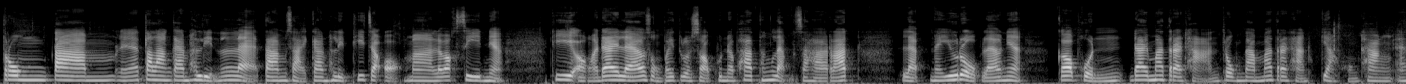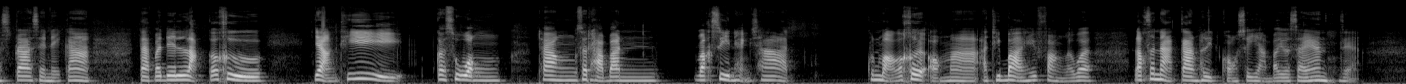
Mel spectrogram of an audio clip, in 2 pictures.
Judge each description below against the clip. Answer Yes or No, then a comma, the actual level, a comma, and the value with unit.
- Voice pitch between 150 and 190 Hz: Yes, medium, 185 Hz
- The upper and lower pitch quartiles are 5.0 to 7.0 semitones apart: No, average, 2.9 semitones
